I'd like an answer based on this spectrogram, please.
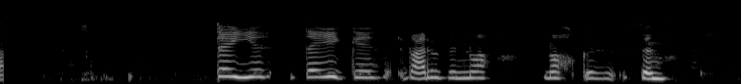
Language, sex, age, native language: Icelandic, male, 6, German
